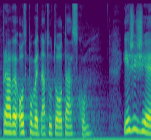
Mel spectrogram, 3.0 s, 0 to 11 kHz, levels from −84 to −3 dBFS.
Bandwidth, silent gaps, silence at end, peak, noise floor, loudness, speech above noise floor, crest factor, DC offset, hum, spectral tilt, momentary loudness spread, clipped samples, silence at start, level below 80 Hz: 10 kHz; none; 0 s; 0 dBFS; -48 dBFS; -16 LUFS; 33 dB; 16 dB; 3%; none; -6 dB/octave; 16 LU; under 0.1%; 0.05 s; -48 dBFS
